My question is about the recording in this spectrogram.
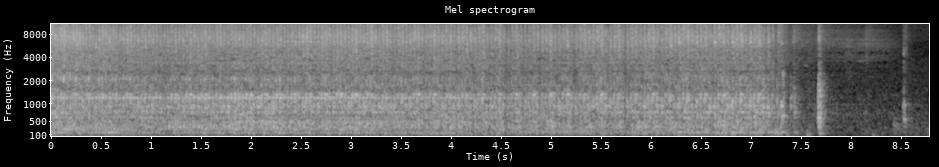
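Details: Running car engine: quick, light, steady ticking over a bright hiss, then the engine shuts off; owner unsure whether the injector or a lifter is the cause.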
